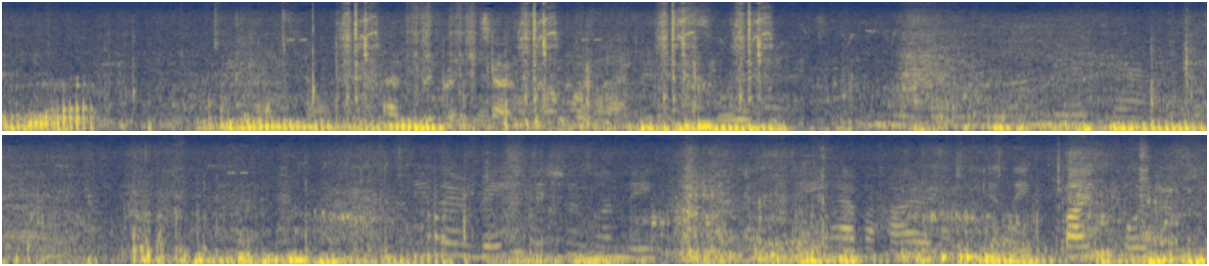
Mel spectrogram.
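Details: Lions eating a baby buffalo, deep low rumbling growls running almost continuously, with a man talking quietly over them outdoors.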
